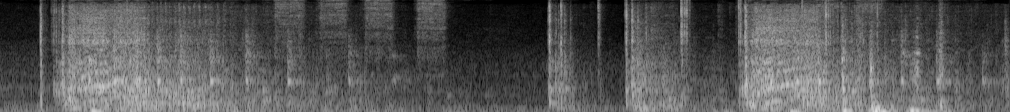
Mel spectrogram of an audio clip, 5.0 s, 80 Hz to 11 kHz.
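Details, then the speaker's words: 1929 Ford Model A abandoned 75–80 years, started on ether with oil and PB Blaster in cylinders: brief ragged bursts that catch and die; owner suspects a stuck exhaust valve or timing far out. "one of them one of them's got a stuck exhaust valve I'd say or we're just way out of timing here"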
